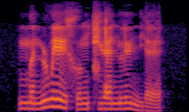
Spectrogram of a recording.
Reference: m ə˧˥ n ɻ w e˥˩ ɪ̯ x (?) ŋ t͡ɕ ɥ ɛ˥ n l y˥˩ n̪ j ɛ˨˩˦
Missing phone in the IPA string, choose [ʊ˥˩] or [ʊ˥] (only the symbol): ʊ˥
